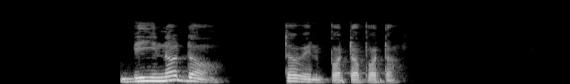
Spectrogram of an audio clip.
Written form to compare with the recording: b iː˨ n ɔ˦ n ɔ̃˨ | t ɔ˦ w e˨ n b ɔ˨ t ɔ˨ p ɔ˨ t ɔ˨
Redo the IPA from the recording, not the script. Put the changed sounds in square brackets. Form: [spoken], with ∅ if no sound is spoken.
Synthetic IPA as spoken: b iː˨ n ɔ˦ [d] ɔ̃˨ | t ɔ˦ w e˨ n [p] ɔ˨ t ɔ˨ p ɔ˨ t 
